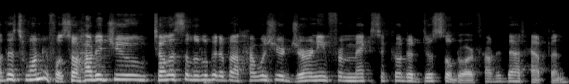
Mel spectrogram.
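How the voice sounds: A man speaks fast, his pitch high for a man. The pitch variation is ordinary.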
